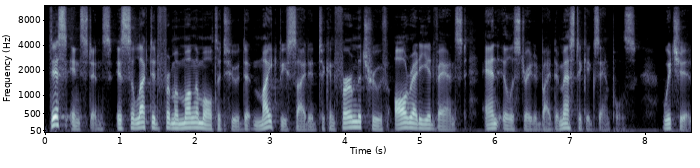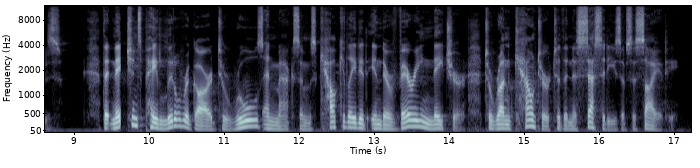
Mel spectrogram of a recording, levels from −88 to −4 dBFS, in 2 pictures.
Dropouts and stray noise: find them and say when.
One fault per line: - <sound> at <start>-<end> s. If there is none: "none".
- dropout at 9.6-9.7 s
